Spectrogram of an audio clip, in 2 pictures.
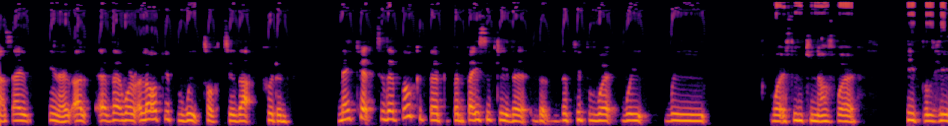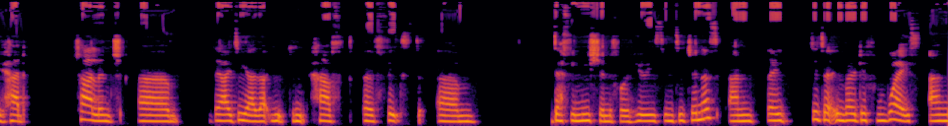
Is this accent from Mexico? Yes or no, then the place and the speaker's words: yes; Mexico; although I grew up in Mexico, I'd done my undergrad and graduate studies abroad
